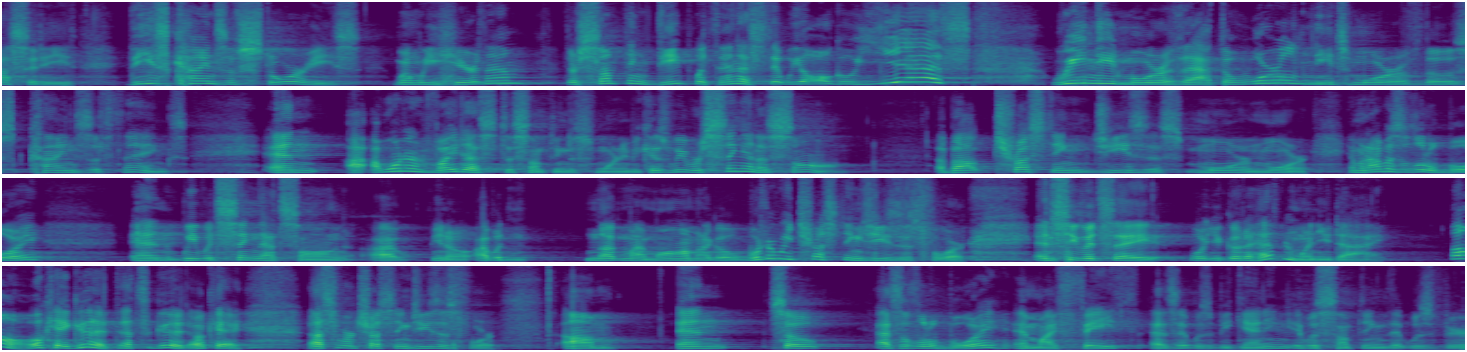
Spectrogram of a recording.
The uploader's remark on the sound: Listen along to our live Sunday Teaching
